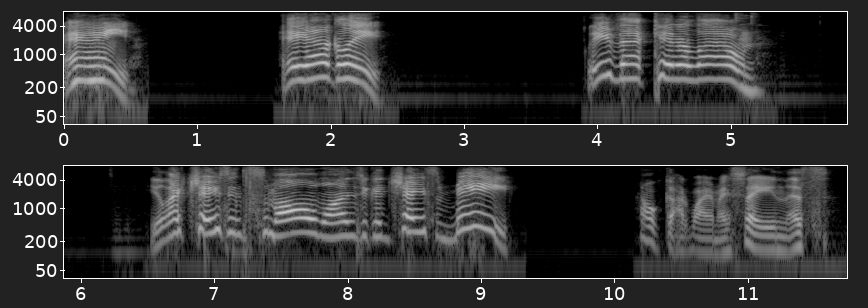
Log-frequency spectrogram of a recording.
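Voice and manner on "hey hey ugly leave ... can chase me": very high, shrill, very loud taunting yell. Throwing a stone at a creature and taunting it, yelling at it. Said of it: "just chuck it and just yell".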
